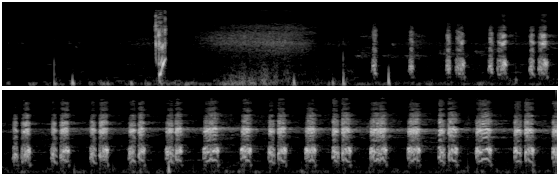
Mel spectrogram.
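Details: Male chukar partridge: a sharp note and a hissy burst, then after a few scattered clicks a steady train of loud, repeated clucking chuks begins and continues evenly to the end. The recording is intended for hunting.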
